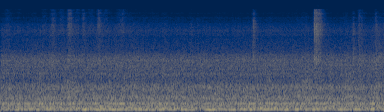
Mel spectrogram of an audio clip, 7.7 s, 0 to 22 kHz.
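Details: Laminar flow hood restarted during reassembly of a Toshiba DT01ACA100 donor hard drive: smooth, constant airy hum with a low steady drone, no rubbing or rattle; the blower is running normally.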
